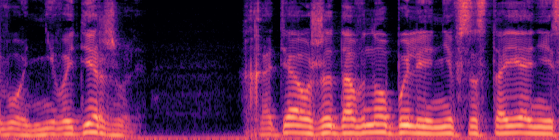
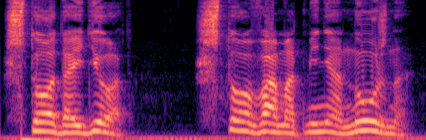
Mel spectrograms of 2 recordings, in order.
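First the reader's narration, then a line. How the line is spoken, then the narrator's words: Loud exclamation in reply. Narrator (Russian): громко воскликнул Килькин в ответ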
